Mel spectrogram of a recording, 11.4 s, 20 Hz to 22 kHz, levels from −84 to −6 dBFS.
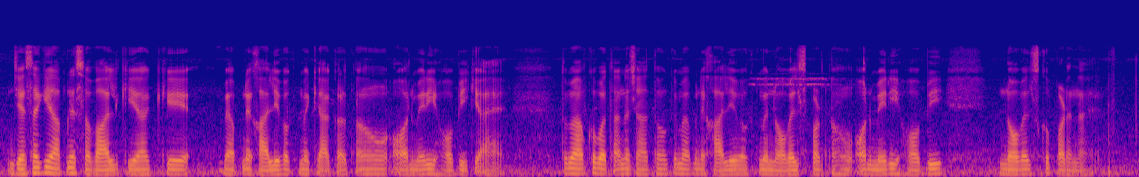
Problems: constant background noise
